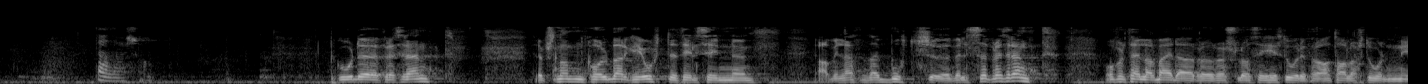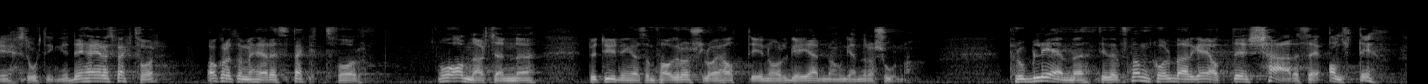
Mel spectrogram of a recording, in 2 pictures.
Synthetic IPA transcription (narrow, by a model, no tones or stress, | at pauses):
t̪ɑl | ɡuːd̪əpʰɾɛsɪd̪ɛnt̪ | ɾɛpɾəsn̩t̪ʰɑnt̪n̩kʰɔlbæɾɡhɑɾjʊɾt̪̚d̪ɛt̪ʰɪlsɪn | jɑ̰ːʋɪlənɛst̪n̩sæɪəbʊt̪søːʋəlsəpʰɾɛsɪd̪ɛnt̪ | ʔɔ̰fɔʈʰɛlːəɑɾbæɪd̪əɾːœʂlɔsɪhɪst̪uːɾɪəfɾɑt̪ʰɑːləʂt̪uːln̩ɪst̪uːɾʈ̪ɪ̰ŋəd̪ɛæhæɪɾɛspɛkt̪fɔɾ | ʔɑkːɾɑt̪sɔmɛhɛɾɛspɛkt̪fɔɾ | ɔɑnːæɾçɛnːəb̥ət̪ʰyːd̪nɪŋəʂɔmfɑːɡəɾɔʂlʊhæɾhɑt̪ːɪnɔɾɡəɪjɛnːɔmɡɛnəɾɑʂṵːnɑ | pʰɾʊbleːmət̪ʰɪlɾɛpɾəsn̩ɑnnkʰoːlbæɾɡæɾɑt̪̚d̪ɛʂæːɾəsæɪʔɑlt̪ɪ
